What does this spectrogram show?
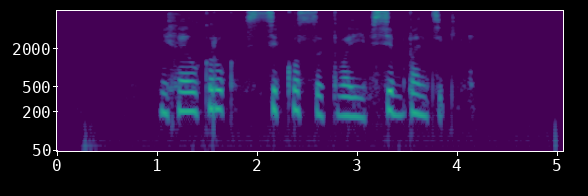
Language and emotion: Russian, neutral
